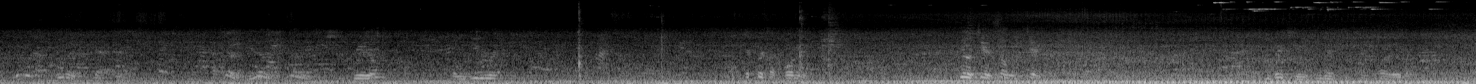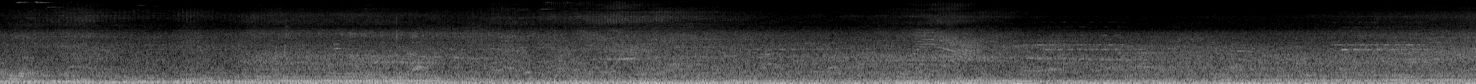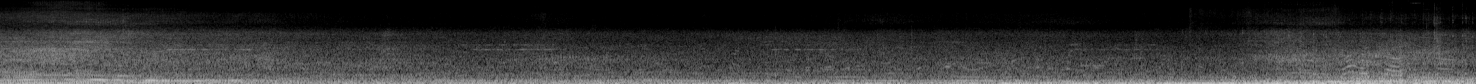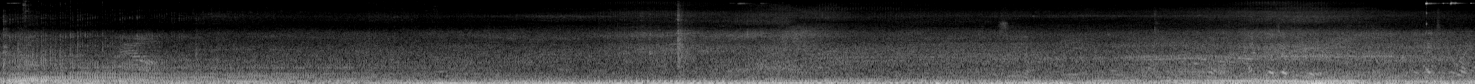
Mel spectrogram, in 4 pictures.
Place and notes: Kailan Rd., Toucheng Township - soundwalk
Walking through the streets in different, Traditional market town, Very hot weather, Traffic Sound
7 July, ~10:00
